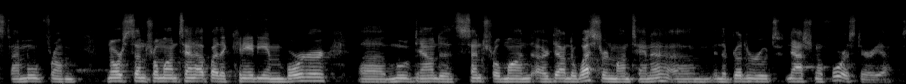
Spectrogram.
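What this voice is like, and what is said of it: Slight Canadian accent. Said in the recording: “I do detect a little bit of a Canadian accent. ... there's a little bit of that.”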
